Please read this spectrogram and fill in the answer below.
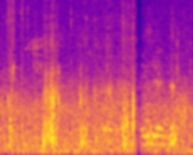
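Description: Indistinct talk of a few people with scattered footsteps. The sound drops out briefly near the end.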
